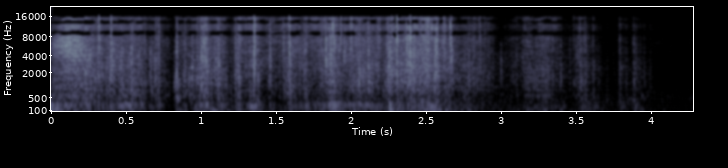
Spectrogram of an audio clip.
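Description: Gift wrapping paper crinkling and tearing in quick, dense crackles as a wrapped present is handled and opened, fading away after about three seconds.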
